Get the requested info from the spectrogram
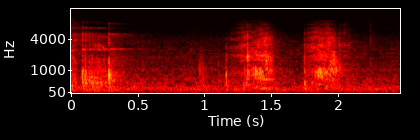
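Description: Metal spoon scraping into a frozen ice cream cake: two short scraping strokes a little over a second in, after a brief sound at the start.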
